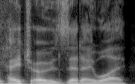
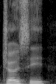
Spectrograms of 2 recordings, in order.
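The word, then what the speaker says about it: José: do correct people, but it should be Hozay, just so people can actually pronunciate it properly. Because the amount of names I got called, the amount of times I got called Josie or something similar.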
